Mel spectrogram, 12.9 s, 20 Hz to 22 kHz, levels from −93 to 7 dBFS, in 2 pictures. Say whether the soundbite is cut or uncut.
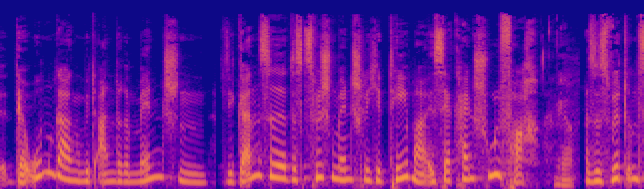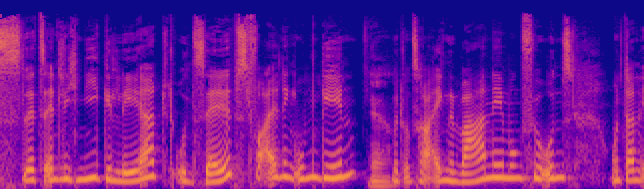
cut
